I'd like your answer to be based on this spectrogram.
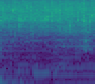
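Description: Venison sausage links frying in a pan give a steady, close sizzle and crackle throughout, with no talking.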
